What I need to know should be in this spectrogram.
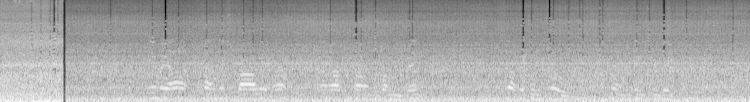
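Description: A combine harvester hums in the distance.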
